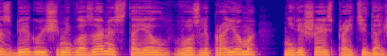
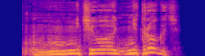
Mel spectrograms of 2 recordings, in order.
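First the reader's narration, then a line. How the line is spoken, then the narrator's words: Uncertain question. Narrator (Russian): спросил неуверенно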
